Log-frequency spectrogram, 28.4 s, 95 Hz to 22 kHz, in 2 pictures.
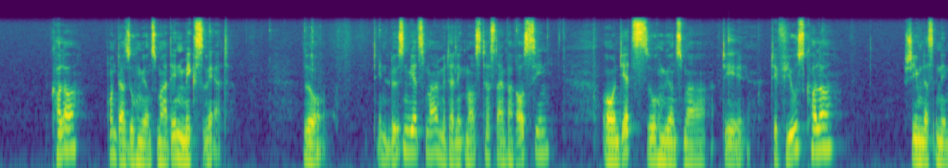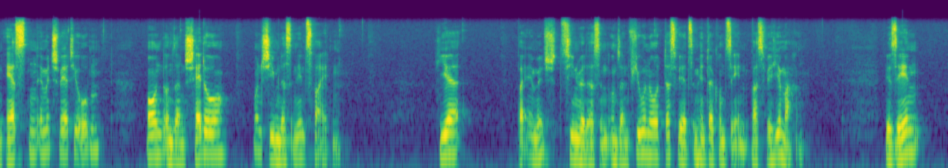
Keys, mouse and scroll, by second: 4.0-9.2 drag, 10.0-11.9 scroll up 1, 11.9-13.2 middle drag, 13.4-25.2 drag, 26.0-28.4 scroll down 1.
